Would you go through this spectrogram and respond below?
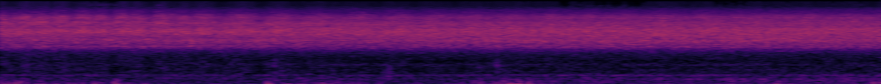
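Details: Cicadas on a summer morning walk, recorded outdoors: a loud, continuous hissing drone that stays steady and unbroken from start to finish, with no pauses.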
